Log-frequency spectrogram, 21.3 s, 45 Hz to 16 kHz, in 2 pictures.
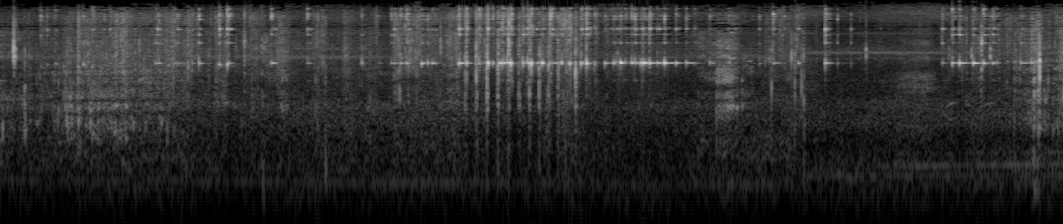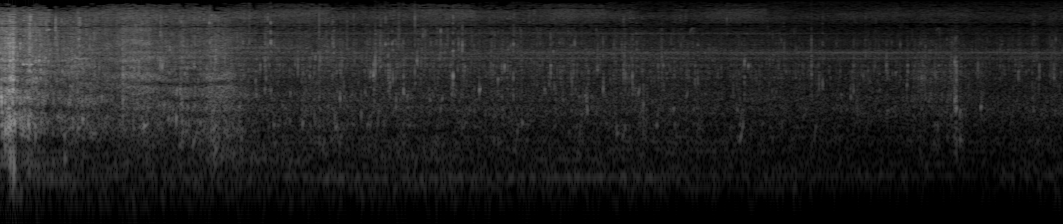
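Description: A German Shorthaired Pointer wades out of the water through grass and reeds, with rustling and splashing, and a high chiming tone comes and goes for several seconds about a third of the way in. After about 13 s it turns quieter, leaving a softer, steady water noise.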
